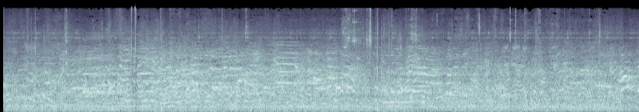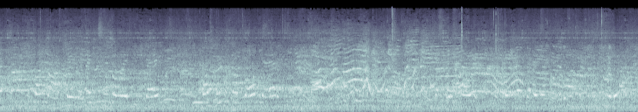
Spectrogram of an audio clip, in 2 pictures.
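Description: A crowd of men and women talks and shouts outdoors.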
